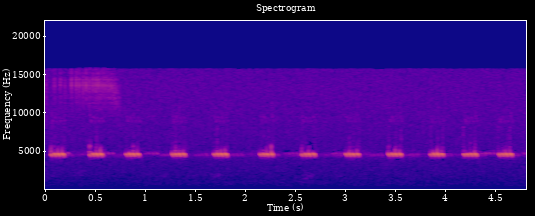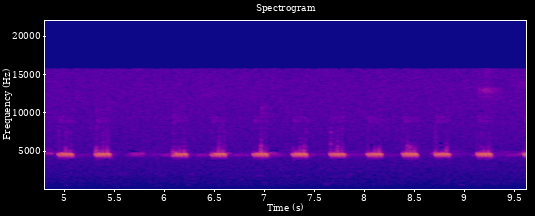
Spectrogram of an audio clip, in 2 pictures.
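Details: Isophya modesta, the Modest Plump Bush-cricket, singing at Marz, Austria, 13 June 2020: evenly spaced short high buzzy syllables, roughly two per second, over a faint background hiss.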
